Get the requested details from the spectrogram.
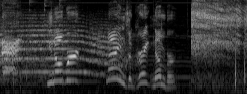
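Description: A man sings in a high, playful cartoonish voice.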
